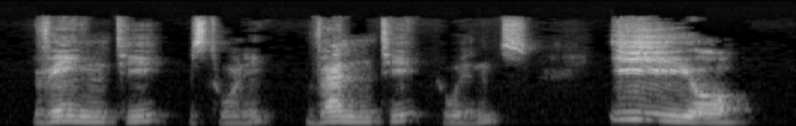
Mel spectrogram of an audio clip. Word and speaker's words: io: So here we have a word that passes itself off as one syllable, and it's actually two syllables. You have to sing two notes to sing the word io, right? It's actually one note with a little grace note, right?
